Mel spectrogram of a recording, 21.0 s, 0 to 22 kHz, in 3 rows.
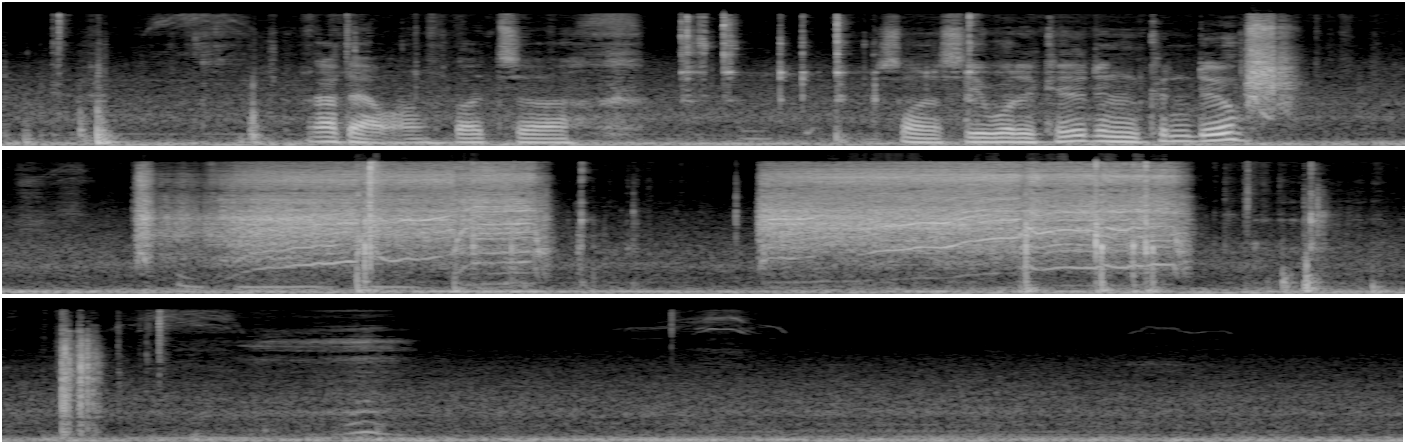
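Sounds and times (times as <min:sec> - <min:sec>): electric screwdriver motor whine: 0:07.7 - 0:09.8, 0:10.8 - 0:13.0.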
